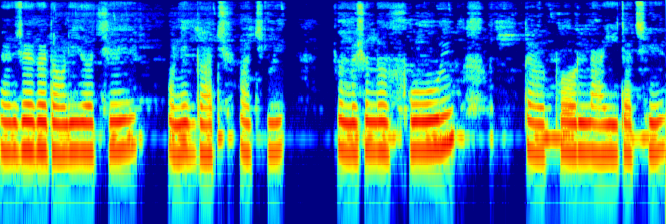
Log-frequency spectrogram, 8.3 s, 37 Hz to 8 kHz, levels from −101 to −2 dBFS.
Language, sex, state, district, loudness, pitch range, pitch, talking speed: Bengali, female, West Bengal, Paschim Medinipur, -20 LUFS, 210-255 Hz, 220 Hz, 95 wpm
